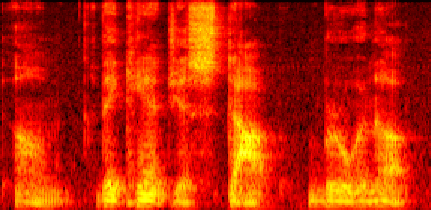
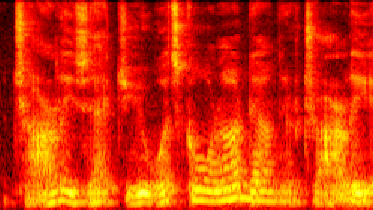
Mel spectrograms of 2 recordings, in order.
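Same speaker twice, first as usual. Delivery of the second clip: put-on much higher young lad calling down from afar; high young voice yelling from up the hill; 13 semitones higher than usual. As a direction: call down the hill like a teenage boy. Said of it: "some young voice yell down".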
